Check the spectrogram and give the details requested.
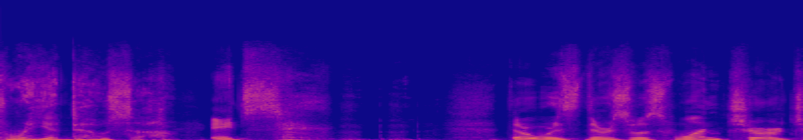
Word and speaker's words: Ruidoso: I mean, they were ready to fight me because I was mispronouncing so many names. It's Ruidoso.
